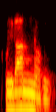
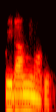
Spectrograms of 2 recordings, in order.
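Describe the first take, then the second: No difference in how they are said.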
